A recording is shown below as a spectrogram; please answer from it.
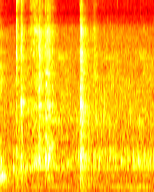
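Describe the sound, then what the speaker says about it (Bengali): Lid lifted off a cooking pot of potatoes: two clattering metal knocks near the start and middle, followed by a soft clink over faint kitchen background, with no talking. "এবারে আমি ঢাকা তুলে নিচ্ছি"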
